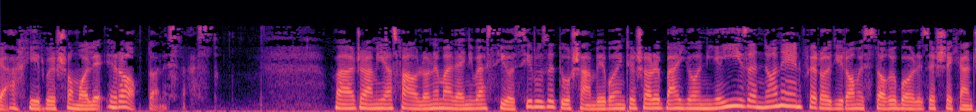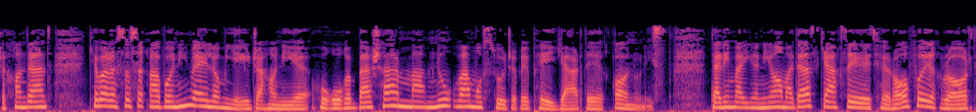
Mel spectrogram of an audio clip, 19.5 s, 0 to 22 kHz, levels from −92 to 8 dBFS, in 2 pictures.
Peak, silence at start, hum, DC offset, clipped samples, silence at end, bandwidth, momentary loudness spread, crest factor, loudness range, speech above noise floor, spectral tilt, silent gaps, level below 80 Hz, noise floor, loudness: -4 dBFS; 0 s; none; under 0.1%; under 0.1%; 0 s; 8.8 kHz; 6 LU; 14 dB; 3 LU; 22 dB; -6 dB/octave; none; -42 dBFS; -39 dBFS; -18 LUFS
